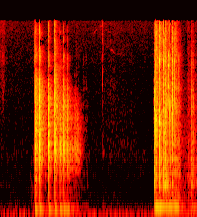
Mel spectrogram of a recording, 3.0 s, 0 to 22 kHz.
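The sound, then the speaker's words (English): A die rolled for initiative in a tabletop role-playing game clatters across a hard surface in a quick run of sharp, bouncing ticks that fade. Moments later a second, louder rattling scrape follows as the die catches on a microphone; it lands almost on a natural 20. “Fuck, that was almost a nat 20. Same. If only it hadn't gotten fucking caught on my mic.”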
